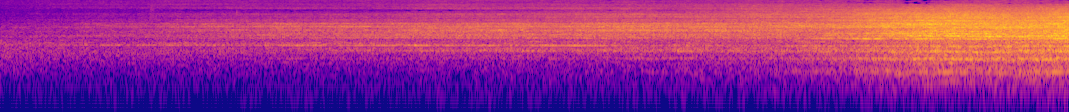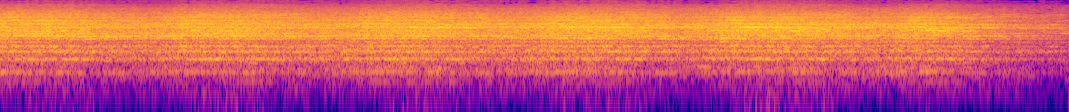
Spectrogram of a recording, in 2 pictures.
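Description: Electric multiple-unit passenger train approaching and passing close by at speed. The wheel-on-rail noise grows for about six seconds, then runs loud with a steady whine of several tones and swells in loudness as the cars go by, and drops away near the end as the train passes.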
